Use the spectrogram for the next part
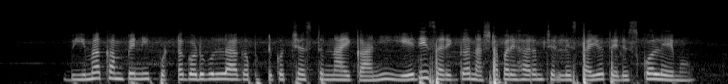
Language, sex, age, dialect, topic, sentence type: Telugu, female, 25-30, Utterandhra, banking, statement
